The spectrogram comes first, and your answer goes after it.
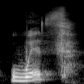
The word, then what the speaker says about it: width: little all right um width th at the end after a d that's hard width width width um but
